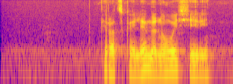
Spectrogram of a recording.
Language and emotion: Russian, neutral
